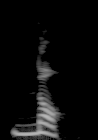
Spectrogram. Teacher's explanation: instead of bringing our lips together at the end for that W kind of a sound, we're just going to do the O sound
